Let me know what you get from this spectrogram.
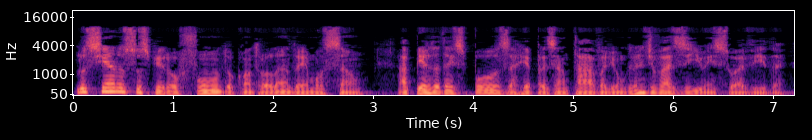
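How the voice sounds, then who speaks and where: Very deep male audio novel narrator. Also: very animated, moderate pace, few pauses, a little mellow, slightly rough. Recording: music bed behind narration.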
